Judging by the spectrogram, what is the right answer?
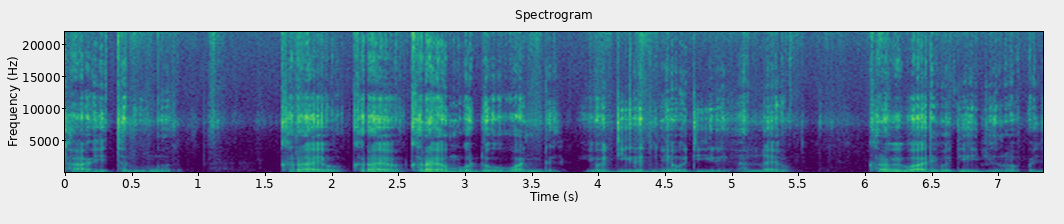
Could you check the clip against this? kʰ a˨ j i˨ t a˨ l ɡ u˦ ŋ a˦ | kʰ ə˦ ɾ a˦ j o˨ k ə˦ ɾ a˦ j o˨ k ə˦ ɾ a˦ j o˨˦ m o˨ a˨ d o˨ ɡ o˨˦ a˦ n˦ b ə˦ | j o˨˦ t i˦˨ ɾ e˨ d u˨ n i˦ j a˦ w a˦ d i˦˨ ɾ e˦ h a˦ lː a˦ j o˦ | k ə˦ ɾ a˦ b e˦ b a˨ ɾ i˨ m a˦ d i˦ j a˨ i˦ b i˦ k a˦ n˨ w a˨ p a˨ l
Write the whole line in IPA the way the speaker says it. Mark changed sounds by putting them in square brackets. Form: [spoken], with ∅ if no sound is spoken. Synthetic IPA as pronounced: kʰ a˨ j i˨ t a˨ l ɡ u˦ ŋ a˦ | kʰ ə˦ ɾ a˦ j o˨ k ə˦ ɾ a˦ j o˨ k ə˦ ɾ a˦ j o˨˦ m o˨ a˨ d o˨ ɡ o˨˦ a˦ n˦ [d] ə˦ | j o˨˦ [d] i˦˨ ɾ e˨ d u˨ n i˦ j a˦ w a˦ d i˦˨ ɾ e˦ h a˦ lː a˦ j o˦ | k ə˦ ɾ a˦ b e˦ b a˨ ɾ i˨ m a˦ d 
